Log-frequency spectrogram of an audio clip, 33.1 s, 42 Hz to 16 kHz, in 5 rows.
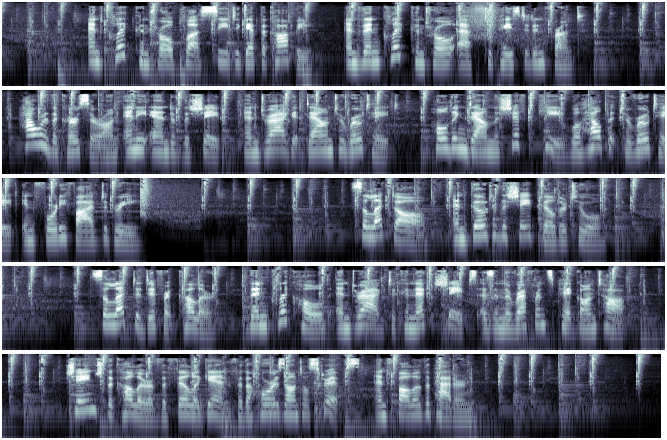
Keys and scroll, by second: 1.4 ctrl+c, 2.7 ctrl+f.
